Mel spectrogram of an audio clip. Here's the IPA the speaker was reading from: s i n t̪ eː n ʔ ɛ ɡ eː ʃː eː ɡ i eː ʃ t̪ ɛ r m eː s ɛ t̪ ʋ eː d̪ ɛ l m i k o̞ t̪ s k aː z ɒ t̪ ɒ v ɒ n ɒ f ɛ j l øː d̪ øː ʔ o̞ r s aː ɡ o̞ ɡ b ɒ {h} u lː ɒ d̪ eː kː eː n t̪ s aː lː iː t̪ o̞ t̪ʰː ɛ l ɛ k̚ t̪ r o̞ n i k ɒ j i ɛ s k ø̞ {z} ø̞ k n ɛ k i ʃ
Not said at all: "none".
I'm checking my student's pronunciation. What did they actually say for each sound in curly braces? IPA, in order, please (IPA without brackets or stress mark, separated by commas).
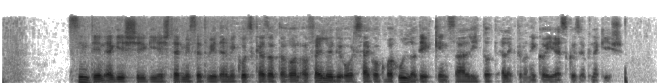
h, z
